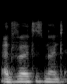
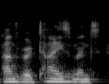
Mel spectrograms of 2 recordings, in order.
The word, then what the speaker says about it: advertisement: Famous example, advertisement. Hang on, this is British English, right? Advertisement and advertisement. That's American English.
